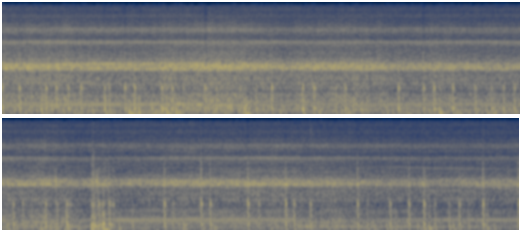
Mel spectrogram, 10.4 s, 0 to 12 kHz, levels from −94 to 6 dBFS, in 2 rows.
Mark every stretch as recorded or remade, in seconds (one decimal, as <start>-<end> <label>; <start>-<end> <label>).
0.0-10.4 recorded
